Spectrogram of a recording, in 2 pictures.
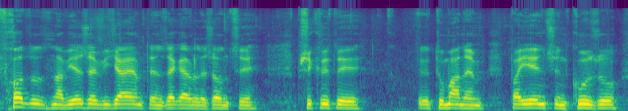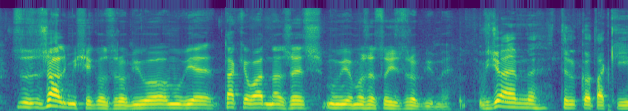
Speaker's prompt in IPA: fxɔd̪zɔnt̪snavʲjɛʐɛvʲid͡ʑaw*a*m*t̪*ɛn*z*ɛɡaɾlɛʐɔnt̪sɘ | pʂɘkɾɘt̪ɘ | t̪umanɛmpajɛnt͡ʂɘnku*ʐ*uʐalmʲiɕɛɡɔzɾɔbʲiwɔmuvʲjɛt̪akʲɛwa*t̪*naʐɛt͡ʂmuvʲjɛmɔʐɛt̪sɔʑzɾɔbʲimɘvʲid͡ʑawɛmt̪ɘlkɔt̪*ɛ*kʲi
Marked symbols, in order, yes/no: no, yes, yes, yes, no, no

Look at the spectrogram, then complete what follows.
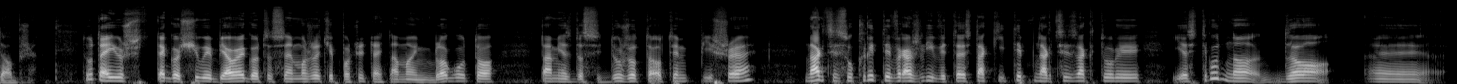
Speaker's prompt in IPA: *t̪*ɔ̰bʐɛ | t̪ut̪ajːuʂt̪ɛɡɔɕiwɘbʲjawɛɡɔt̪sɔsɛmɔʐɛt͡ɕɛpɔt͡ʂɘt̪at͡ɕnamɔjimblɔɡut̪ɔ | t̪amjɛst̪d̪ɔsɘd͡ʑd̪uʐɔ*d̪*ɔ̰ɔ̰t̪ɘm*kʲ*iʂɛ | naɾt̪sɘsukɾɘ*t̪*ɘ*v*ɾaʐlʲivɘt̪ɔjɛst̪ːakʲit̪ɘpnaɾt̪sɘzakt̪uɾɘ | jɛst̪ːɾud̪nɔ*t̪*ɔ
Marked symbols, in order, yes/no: no, no, no, yes, yes, no

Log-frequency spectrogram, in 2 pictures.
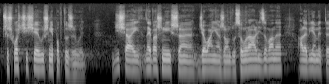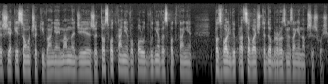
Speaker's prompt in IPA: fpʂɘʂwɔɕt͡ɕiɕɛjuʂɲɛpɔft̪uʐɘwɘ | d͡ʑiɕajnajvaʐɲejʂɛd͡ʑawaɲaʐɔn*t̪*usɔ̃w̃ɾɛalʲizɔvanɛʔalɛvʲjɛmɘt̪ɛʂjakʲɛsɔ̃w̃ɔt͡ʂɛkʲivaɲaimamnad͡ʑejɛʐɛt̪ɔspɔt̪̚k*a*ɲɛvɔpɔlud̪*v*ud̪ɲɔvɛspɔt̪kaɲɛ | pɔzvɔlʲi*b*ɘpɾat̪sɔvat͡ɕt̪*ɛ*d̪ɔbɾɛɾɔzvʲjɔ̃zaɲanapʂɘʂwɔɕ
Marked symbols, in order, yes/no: no, yes, yes, no, yes

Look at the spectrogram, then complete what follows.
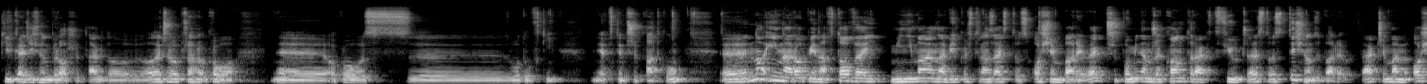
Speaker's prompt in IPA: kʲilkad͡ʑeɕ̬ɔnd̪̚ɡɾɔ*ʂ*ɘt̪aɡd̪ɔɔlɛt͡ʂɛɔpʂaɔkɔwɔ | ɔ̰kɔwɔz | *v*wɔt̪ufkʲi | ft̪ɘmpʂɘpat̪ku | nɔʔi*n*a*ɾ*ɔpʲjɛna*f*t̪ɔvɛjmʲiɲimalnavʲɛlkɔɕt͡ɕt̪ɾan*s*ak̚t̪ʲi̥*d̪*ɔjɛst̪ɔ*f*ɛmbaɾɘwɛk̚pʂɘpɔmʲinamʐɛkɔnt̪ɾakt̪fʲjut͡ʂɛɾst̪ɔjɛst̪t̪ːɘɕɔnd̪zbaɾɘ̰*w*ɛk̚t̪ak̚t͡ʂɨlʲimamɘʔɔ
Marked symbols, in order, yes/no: yes, no, yes, yes, yes, no, no, no, yes

